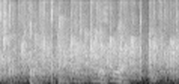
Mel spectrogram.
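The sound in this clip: Audience applause welcomes a speaker onto the stage at a High Alpha event: a dense, steady wash of clapping that fills the whole stretch without a break.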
